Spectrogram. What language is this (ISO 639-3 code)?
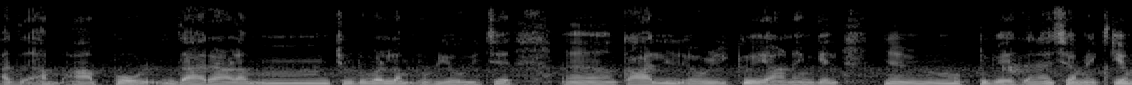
mal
